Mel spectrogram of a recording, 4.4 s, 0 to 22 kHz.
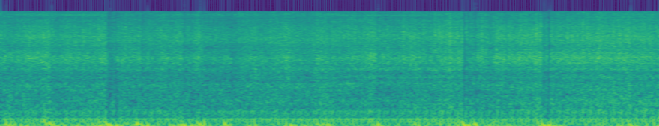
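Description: Ducati 1299 Panigale's L-twin engine running steadily at cruising speed, heard through a helmet-mounted camera's microphone with wind rumble.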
